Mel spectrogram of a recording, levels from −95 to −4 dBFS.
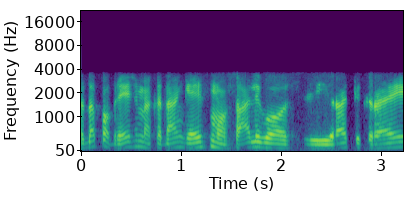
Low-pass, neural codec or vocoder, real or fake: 3.6 kHz; none; real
